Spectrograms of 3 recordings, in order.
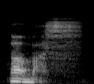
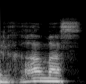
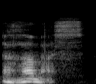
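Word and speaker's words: חמס: has mais en réalité c'est un H qui se prononce comme un comme un r ça vient du fond de la la gorge c'est presque un r donc c'est ramasse en réalité le vrai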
